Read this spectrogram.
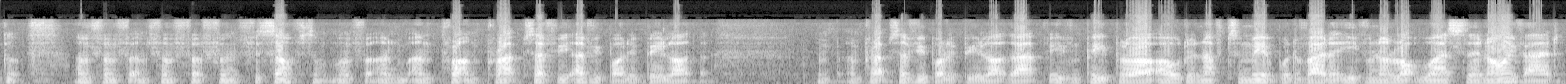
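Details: Adult man with Asperger syndrome who says he has a bit of a stutter and refers to notes because of it. Phrase repetition is heard. Stuttering.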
